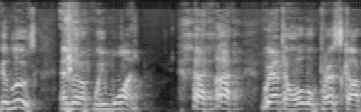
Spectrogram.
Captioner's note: laughs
